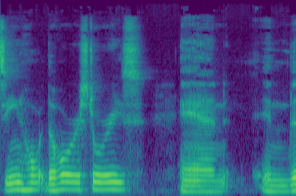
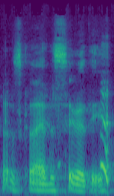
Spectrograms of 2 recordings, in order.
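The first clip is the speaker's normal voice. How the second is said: laughing. Real, not acted. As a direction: chuckle it out fondly. Laughing while thanking wife.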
